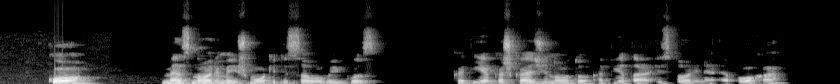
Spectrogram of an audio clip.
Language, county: Lithuanian, Kaunas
